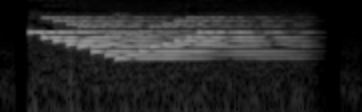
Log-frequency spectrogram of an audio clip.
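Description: Short musical transition sting: a quick run of chime-like notes falling in pitch, each note left ringing so they pile up, then fading out together near the end.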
